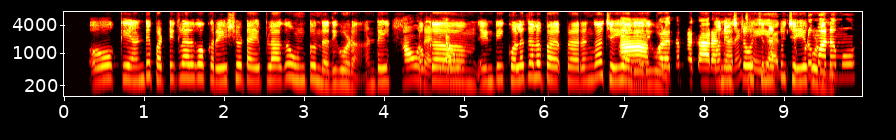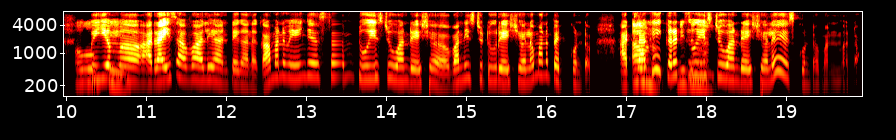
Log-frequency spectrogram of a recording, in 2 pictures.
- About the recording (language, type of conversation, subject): Telugu, podcast, మీ పనిని మీ కుటుంబం ఎలా స్వీకరించింది?
- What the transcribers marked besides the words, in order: in English: "పర్టిక్యులర్‌గా"; in English: "రేషియో టైప్"; in English: "రైస్"; in English: "టూ ఇస్ టు వన్ రేషియో, వన్ ఇస్ టు టూ రేషియోలో"; in English: "టూ ఇస్ టు వన్ రేషియోలో"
